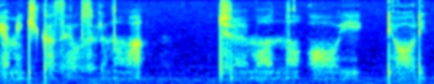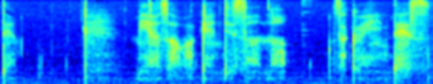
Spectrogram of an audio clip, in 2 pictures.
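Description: A woman whispers in a gentle tone at a very slow pace, with long, frequent pauses. The sound is dry with no echo, though there is noticeable background noise. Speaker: ASMR storyteller. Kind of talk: soft story reading. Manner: gentle close whisper. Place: home room. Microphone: handheld.

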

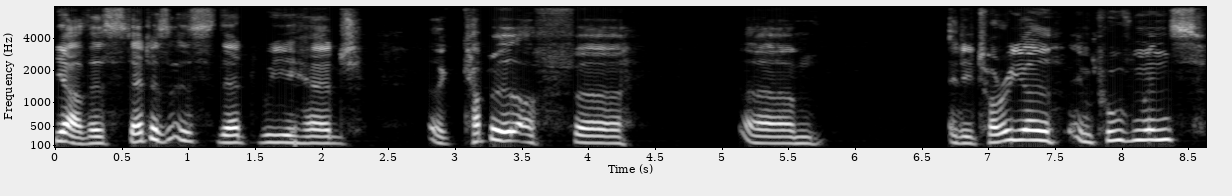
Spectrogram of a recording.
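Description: Against a quiet background, a man speaks very slowly in a fairly high, dark, mellow voice with lively intonation and a dry sound with no echo. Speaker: standards engineer, document author. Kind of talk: technical working group meeting. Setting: video call. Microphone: video call.

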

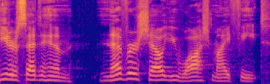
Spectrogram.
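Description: Against a quiet background, a man speaks at a fairly slow pace. His pitch variation is ordinary. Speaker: pastor. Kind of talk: scripture reading in a sermon. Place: church.

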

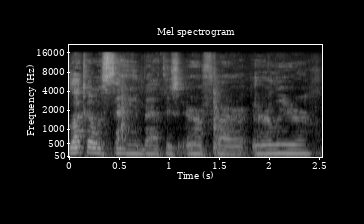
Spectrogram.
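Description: At a moderate pace, a dark, mellow tone holds fairly even intonation amid audible room echo. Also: woman, low pitch for a woman.

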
